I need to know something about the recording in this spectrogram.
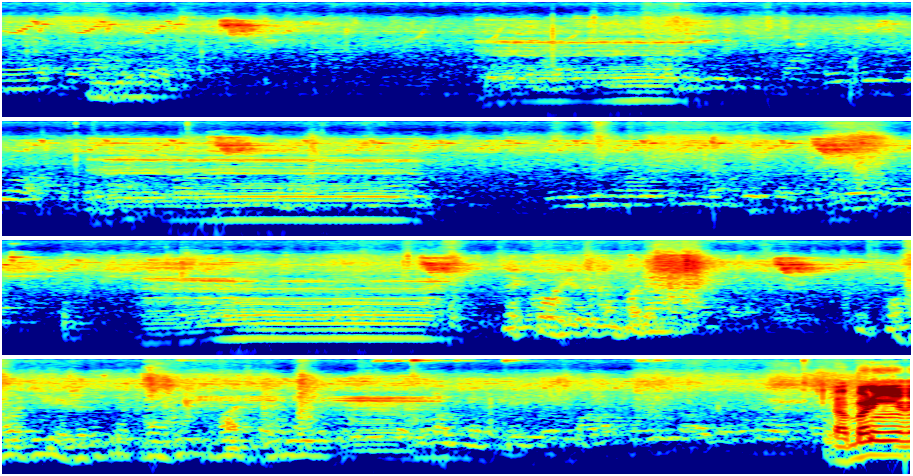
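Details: Cattle on a farm on the day three animals passed their pregnancy checks: several drawn-out, harmonic moos, each about a second long, with people talking throughout.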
